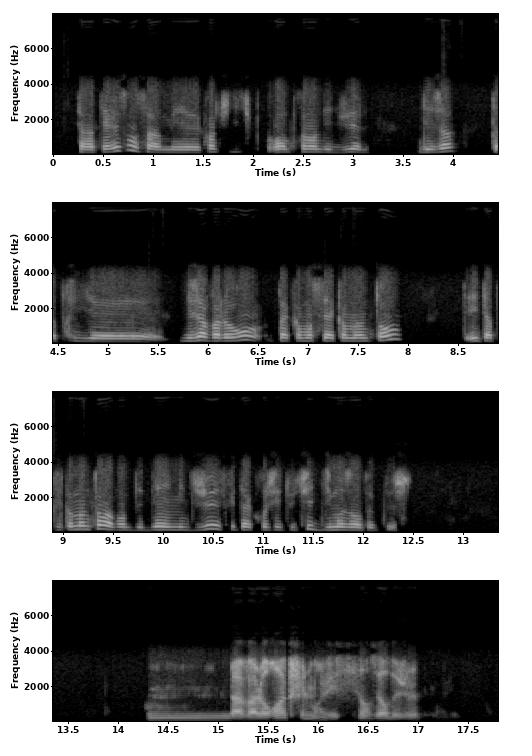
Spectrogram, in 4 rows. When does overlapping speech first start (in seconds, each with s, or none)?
none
